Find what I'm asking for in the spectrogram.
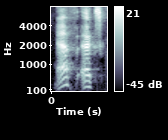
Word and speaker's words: EFX: That's how you pronounce it if you're new to this company. They're EFX is how they spell it, but EF is pronounced F and then X. So it's FX Collectibles.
